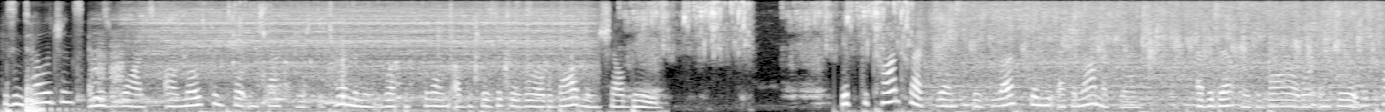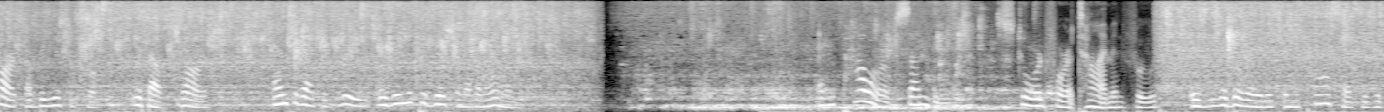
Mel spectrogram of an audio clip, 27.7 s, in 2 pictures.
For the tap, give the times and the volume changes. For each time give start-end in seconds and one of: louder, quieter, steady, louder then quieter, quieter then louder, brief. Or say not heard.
0.0-27.6 steady.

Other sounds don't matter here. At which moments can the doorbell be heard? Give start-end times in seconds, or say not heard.
not heard.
